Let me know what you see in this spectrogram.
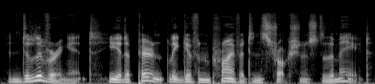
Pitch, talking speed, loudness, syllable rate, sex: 110 Hz, 190 wpm, -21 LUFS, 6.6 syllables/s, male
